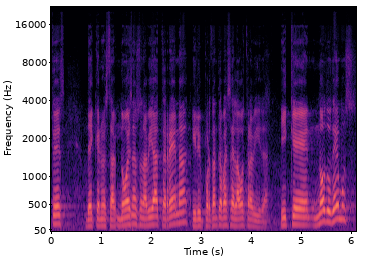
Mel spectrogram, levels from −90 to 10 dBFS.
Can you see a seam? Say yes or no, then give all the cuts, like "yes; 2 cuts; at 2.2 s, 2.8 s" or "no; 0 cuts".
yes; 4 cuts; at 1.3 s, 1.6 s, 2.8 s, 4.4 s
